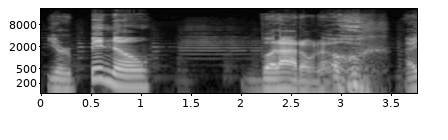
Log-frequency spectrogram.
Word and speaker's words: Urbino: I pronounced this totally wrong when I was reading through it. It's if I'm correct, it's pronounced Urbino, I'm gonna say it's Urbino, Italy. I could be completely wrong though, but I know for a fact it's not urban.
